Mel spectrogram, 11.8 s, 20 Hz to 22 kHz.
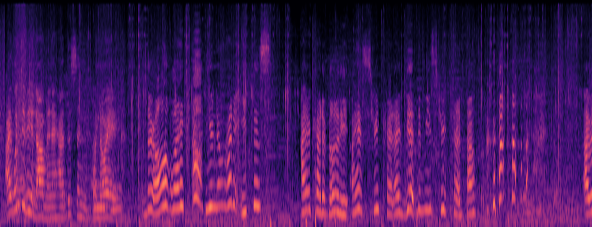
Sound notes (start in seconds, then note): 0.0 laughs; 4.1 gasp; 7.8 laughs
